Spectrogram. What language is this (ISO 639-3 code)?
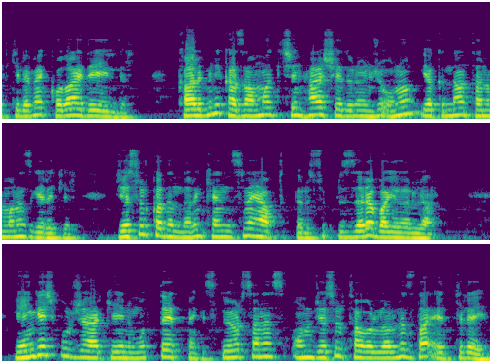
tur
